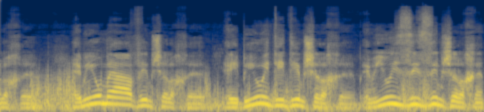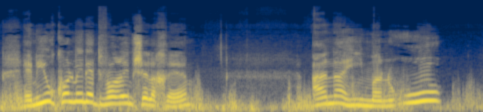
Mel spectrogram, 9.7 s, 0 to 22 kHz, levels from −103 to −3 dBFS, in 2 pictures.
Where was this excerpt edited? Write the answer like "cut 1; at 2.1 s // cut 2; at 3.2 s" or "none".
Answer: none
